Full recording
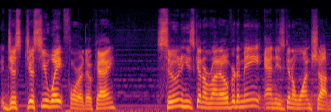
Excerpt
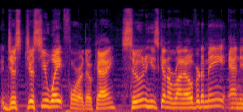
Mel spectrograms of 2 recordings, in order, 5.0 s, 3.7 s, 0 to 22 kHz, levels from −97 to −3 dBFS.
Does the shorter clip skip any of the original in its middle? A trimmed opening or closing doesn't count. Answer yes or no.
yes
